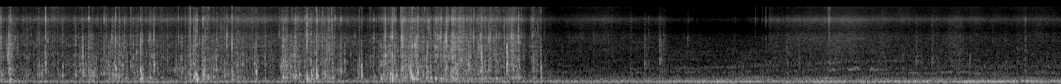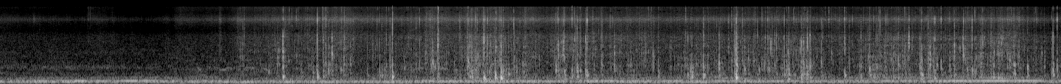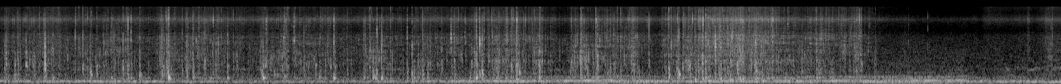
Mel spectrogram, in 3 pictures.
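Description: Packed dry sand and mud crumbling by hand and pouring into foamy water in a plastic basin: a dense, crackly pour for the first five seconds or so, then softer scattered crackles and patters as more grains drop into the foam.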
